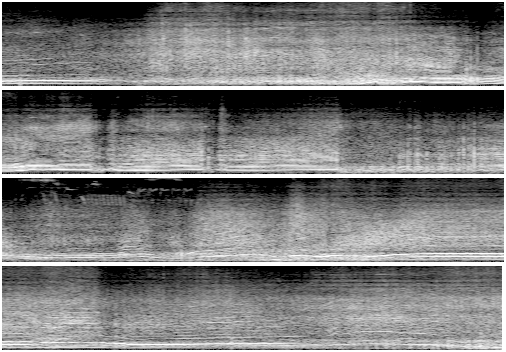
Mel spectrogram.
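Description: Historic rally cars on a gravel stage, their engines revving hard. The pitch climbs and drops over and over as they shift gears and lift for corners, over a constant noisy hiss.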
